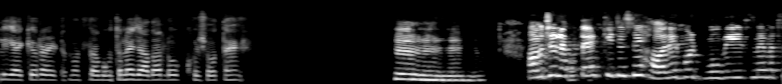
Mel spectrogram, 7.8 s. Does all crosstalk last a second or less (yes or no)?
yes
